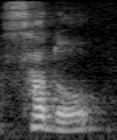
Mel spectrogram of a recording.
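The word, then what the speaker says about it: 佐渡: 書いてねあのこれをサドと読むんですよこのあのえ世界遺産の場合ねで佐藤島と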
